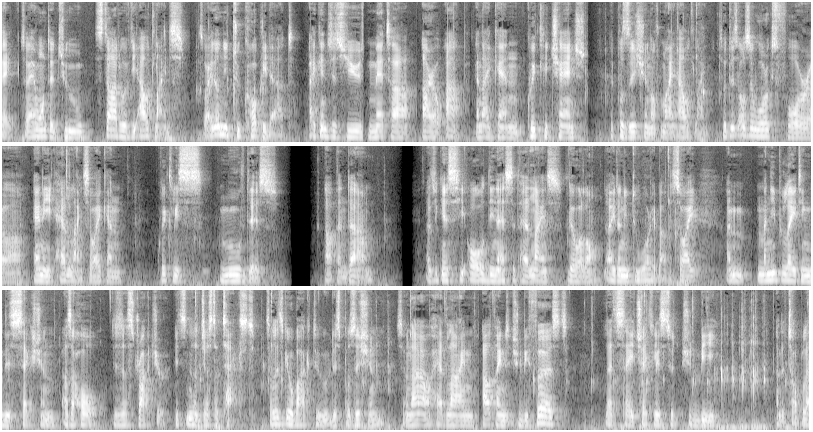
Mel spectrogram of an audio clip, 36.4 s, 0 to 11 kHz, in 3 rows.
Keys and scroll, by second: 2.7 k, 2.9 Tab, 6.9 super+Up, 7.8 super+Down, 8.3 super+Up, 8.7 super+Down, 8.9 super+Up, 9.4 super+Down, 10.1 super+Up, 10.6 super+k, 12.3 super+k, 13.0 super+Up, 14.0 super+Down, 14.5 super+Up, 14.9 super+Down, 15.2 super+Up, 16.6 super+Down, 17.4 super+Up, 20.1 super+Down, 20.5 super+Up, 21.1 super+Down, 21.3 super+Up, 25.0 super+Down, 25.1 super+Up, 25.5 super+Down, 25.8 super+Up, 28.1 super+Up, 29.5 Escape, 29.8 k, 30.1 j, 30.6 super+Down, 31.0 super+Up, 31.3 super+Down, 33.0 j, 33.5 super+j, 33.8 super+Up, 34.5 super+j, 34.7-36.3 typing.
